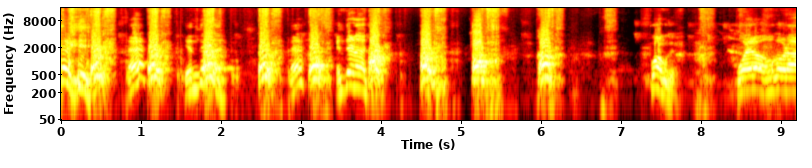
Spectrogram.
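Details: A dog described as one that bites and tears, filmed during a leash challenge, gives a run of short, sharp barks about every half second, then a person talks over the last seconds.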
